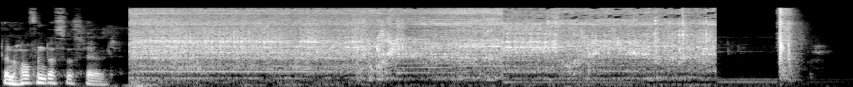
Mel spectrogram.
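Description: A power drill whirs steadily, then stops.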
